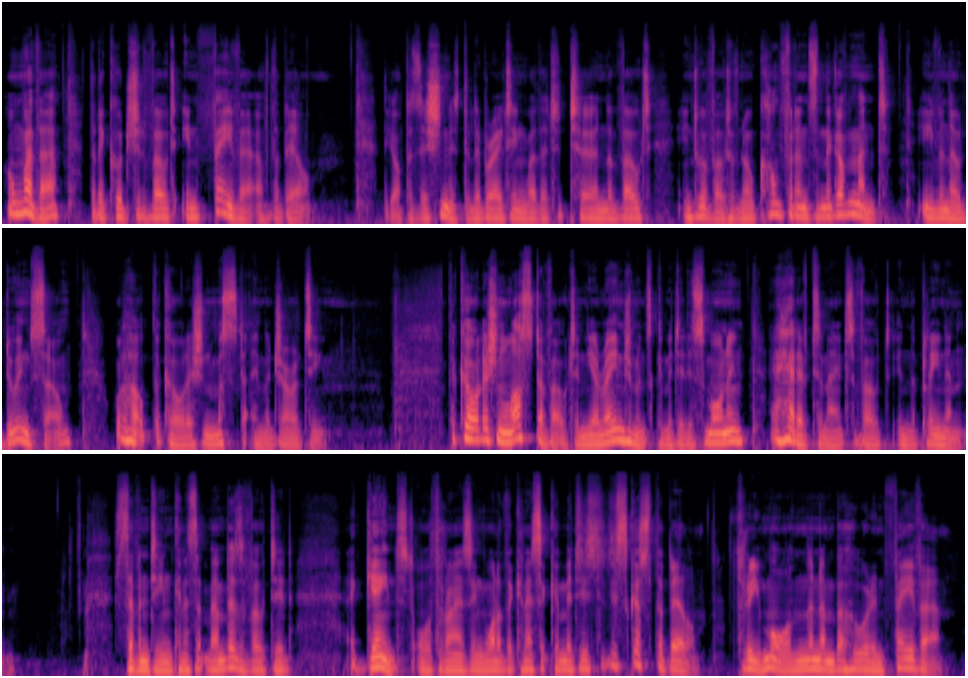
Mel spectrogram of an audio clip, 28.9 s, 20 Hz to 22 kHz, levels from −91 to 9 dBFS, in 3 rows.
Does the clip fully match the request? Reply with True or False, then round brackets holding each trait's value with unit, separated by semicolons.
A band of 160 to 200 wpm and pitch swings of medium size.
True (170 wpm; 4.2 semitones)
